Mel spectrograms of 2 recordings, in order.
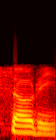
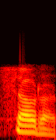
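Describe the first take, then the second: First: It is said in a Missouri regional way. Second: It is said in the general American way. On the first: This is how people in Missouri say it. "They say sody" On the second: This is how most of the country says it. "other parts of the country call it soda"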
